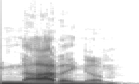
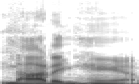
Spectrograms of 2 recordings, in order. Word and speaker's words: Nottingham: First thing we got to get you to do is say Noddingham. Noddingham. Yeah. Noddingham Forest. Not Nottingham.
